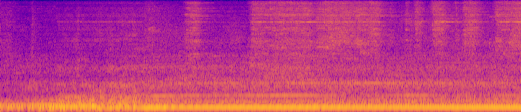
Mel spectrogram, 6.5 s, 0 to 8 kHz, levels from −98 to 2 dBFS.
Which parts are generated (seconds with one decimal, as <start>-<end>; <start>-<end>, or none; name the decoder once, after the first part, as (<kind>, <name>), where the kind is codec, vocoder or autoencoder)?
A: 0.7-1.8 (codec, SNAC)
